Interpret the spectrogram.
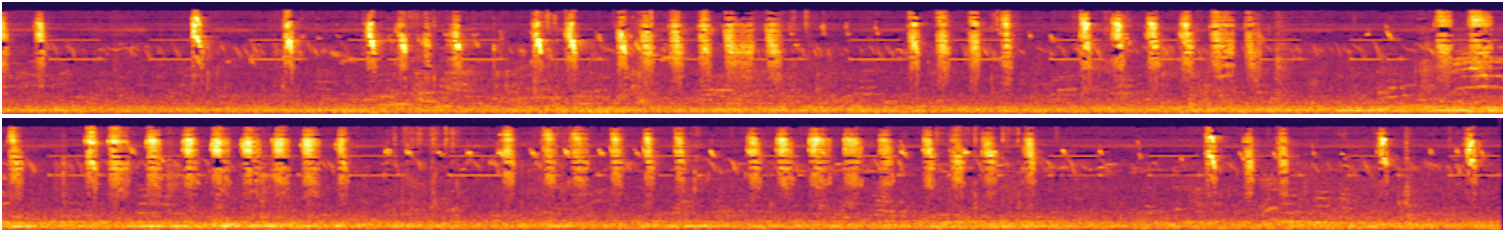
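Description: Young prinia (prenjak) chicks chirping in quick runs of short high calls, the begging calls of fledglings being hand-fed from a stick.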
